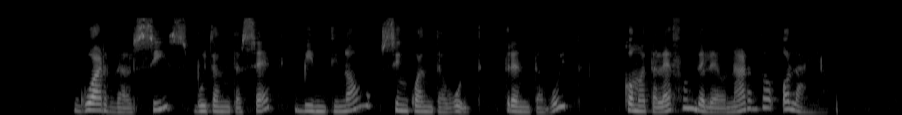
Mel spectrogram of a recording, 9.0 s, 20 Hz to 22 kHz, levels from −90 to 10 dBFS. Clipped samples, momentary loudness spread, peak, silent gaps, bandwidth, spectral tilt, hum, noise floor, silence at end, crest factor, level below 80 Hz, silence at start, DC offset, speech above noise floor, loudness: under 0.1%; 11 LU; -26 dBFS; none; 11.5 kHz; -3.5 dB/octave; none; -86 dBFS; 0.9 s; 24 dB; under -90 dBFS; 0.75 s; under 0.1%; 37 dB; -49 LUFS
